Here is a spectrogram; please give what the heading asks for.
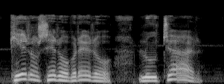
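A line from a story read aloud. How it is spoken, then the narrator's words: Passionate exclamation. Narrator (Spanish): exclama con pasión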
